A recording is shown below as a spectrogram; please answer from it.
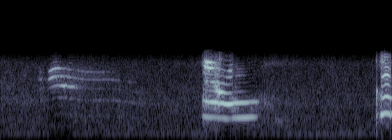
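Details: Neighbour's cat visiting; three meows, a soft tonal one, then a loud drawn-out wavering meow, then a sharp falling meow at the end, with a low steady hum underneath.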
